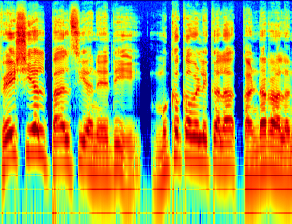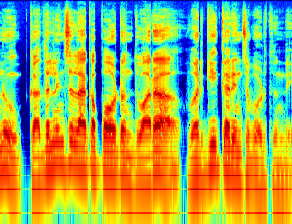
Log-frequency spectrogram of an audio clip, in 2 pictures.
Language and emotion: Telugu, neutral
